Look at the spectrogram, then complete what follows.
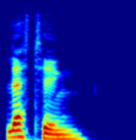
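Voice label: "letting", British English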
